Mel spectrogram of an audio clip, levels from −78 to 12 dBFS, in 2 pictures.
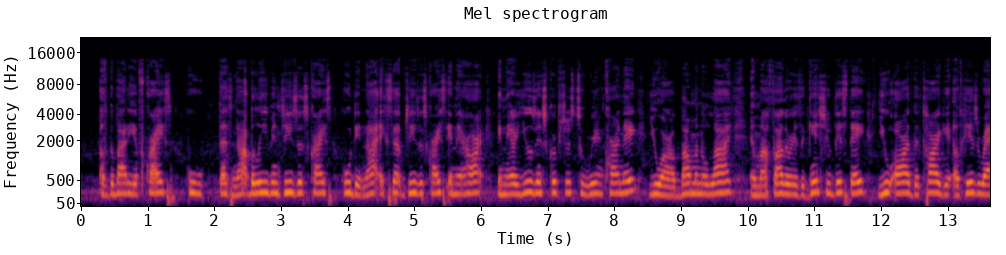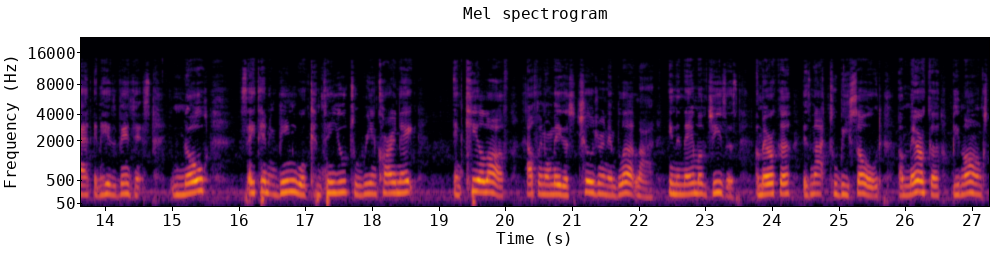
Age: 20-39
